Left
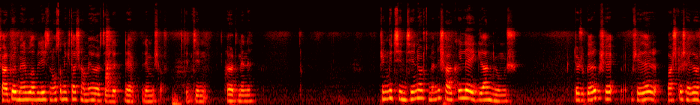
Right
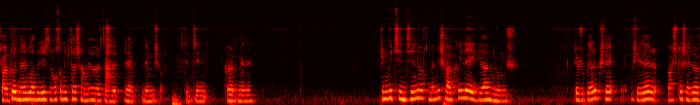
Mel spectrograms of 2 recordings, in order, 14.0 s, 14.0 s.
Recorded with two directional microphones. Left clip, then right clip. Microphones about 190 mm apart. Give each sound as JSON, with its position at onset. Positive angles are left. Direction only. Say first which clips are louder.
{"t": 0.0, "sound": "a woman's voice", "louder": "left 5 dB", "side_deg": -10}
{"t": 7.5, "sound": "a woman's voice", "louder": "left 4 dB", "side_deg": -10}
{"t": 11.4, "sound": "a woman's voice", "louder": "left 5 dB", "side_deg": -5}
